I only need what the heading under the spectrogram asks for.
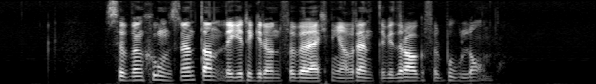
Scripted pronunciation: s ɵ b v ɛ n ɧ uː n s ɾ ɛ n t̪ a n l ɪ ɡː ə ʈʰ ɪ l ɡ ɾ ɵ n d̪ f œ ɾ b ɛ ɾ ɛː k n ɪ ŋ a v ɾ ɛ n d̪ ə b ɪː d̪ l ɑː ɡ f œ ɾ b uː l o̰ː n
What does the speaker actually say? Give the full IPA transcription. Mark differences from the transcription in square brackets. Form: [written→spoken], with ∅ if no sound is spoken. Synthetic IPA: s ɵ b v ɛ n ɧ uː n s ɾ ɛ n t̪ a n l ɪ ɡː ə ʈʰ ɪ l ɡ ɾ ɵ n d̪ f œ ɾ b ɛ ɾ ɛː k n ɪ ŋ a v ɾ ɛ n [d̪→t̪] ə b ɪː d̪ [l→ɾ] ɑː ɡ f œ ɾ b uː l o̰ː n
